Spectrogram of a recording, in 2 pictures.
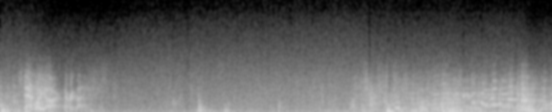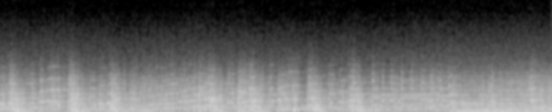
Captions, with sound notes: - Stand where you are, everybody! (sounds of struggle) (suspenseful orchestral music)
